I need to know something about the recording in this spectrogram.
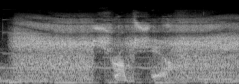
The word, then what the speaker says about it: Shropshire: It's just something about S-H-I-R-E words. The only one I can think of Americans actually pronouncing correctly frequently is New Hampshire, and we're not saying sure, we're saying New Hampshire.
